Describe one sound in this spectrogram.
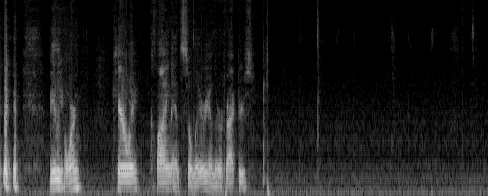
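Trading cards slide and rustle against each other.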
